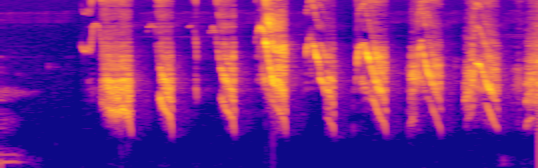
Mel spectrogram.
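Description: A bird squawking over and over in sharp, steeply falling calls, about three a second, starting about half a second in. It is the bird being taken from a bamboo basket trap.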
